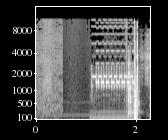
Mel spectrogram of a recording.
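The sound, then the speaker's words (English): A phone rings loudly with a bright, rapidly trilling electronic tone for under a second, then gives way to a few sharp rustling bursts. “Phone somehow drops the call.”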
